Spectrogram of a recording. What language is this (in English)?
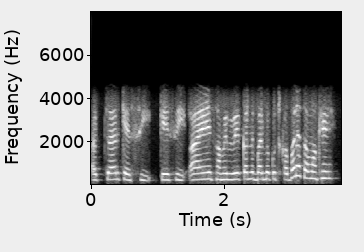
Sindhi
